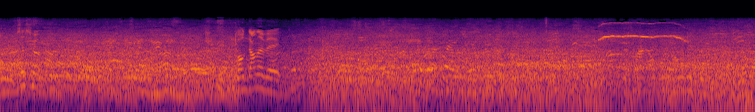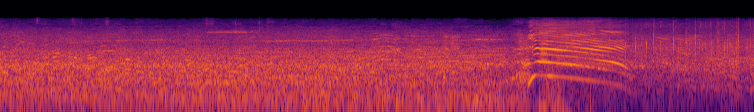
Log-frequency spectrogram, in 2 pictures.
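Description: A football crowd chatters and murmurs outdoors in an open stadium.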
